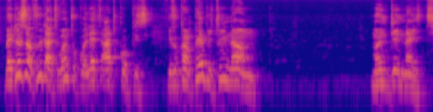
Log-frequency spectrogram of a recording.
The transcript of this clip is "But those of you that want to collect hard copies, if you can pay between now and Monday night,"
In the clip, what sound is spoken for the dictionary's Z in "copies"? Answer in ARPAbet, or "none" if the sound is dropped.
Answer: S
